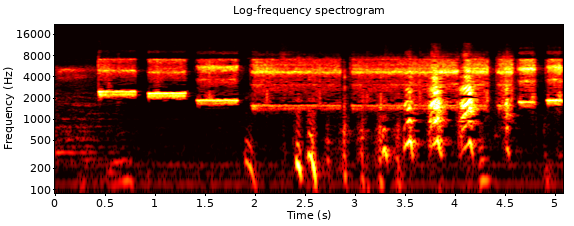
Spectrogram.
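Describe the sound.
A national anthem is whistled as a melody of clear, sustained high notes with short gaps between phrases. Fainter, lower chirping sounds run beneath the later notes.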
